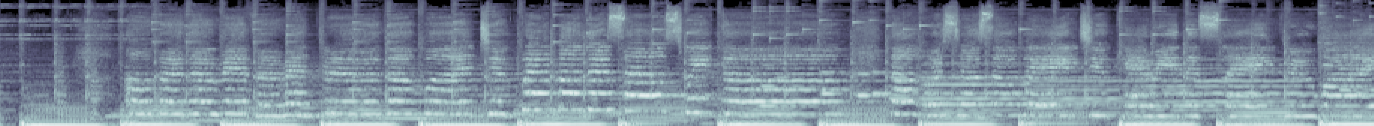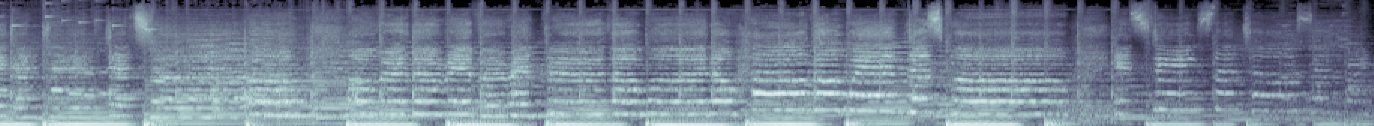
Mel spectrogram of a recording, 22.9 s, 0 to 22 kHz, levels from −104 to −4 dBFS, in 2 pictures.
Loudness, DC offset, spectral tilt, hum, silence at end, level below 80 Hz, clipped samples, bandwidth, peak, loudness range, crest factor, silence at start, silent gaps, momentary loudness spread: -18 LUFS; under 0.1%; -4.5 dB/octave; none; 0 s; -20 dBFS; under 0.1%; over 20 kHz; -4 dBFS; 2 LU; 14 dB; 0 s; none; 10 LU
